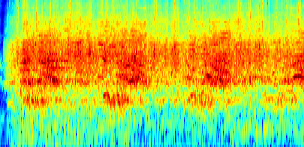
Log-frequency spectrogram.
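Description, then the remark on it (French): A large crowd at Roland Garros chants the name of Greek tennis player Tsitsipas in unison during his match against Novak Djokovic, a loud, steady roar of massed voices with rhythmic swells, mixed with scattered clapping and cheering throughout. “Vous entendez les tsitsipas, pass, scandés par le public.”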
